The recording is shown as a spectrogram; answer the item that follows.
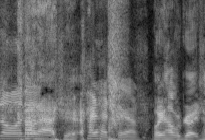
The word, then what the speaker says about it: Kardashian: Put the right pronunciation on Kardashian.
